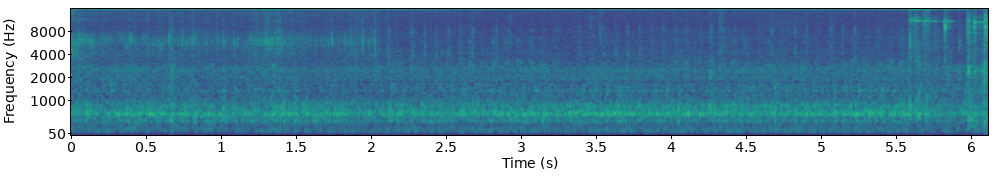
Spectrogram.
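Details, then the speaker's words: Drill press deburring the outside of rifle brass: steady mid-pitched whirring hum with faint constant tone, no catching or chatter; normal running. "We're going to simply turn this on, and just run these up to you. Hear that little squeal? And that's all you need to take that outside deburring off."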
